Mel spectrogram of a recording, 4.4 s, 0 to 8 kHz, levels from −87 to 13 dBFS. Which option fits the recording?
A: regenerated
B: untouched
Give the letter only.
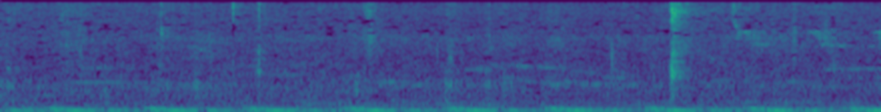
B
